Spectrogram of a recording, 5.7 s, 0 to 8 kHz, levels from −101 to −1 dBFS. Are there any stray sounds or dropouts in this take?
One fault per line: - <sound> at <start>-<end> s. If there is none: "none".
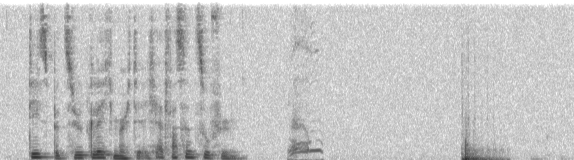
- bark at 2.9-3.2 s
- thud at 4.6-5.1 s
